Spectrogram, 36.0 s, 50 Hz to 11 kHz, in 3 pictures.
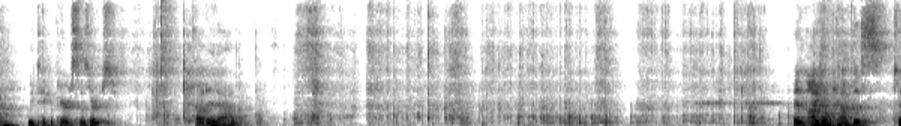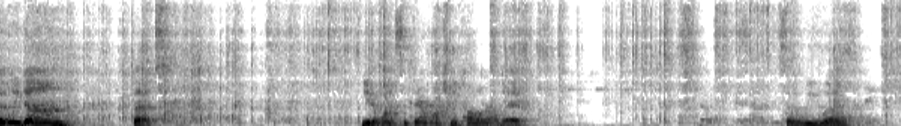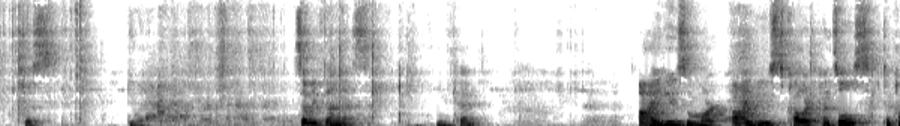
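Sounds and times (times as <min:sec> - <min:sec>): paper rustling: 0:03.4 - 0:25.3, 0:26.1 - 0:29.6.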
